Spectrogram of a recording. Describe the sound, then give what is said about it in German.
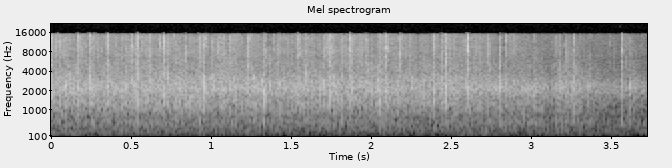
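Audience applause: a dense, even wash of many hands clapping that holds steady, then thins and eases slightly near the end. “Ja? Applaus”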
